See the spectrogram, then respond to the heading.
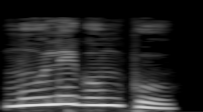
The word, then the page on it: ಮೂಲೆಗುಂಪು: Kannada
